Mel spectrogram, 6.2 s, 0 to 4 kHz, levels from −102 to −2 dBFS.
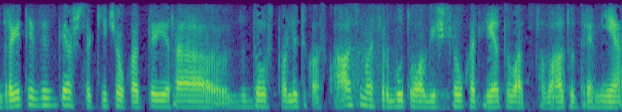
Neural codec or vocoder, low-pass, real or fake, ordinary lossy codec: none; 3.6 kHz; real; AAC, 24 kbps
